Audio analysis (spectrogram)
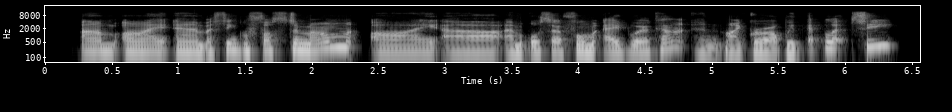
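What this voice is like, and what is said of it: Australian accent. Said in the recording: “Obviously, I can hear my Australian accent.”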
